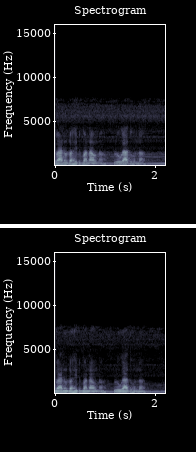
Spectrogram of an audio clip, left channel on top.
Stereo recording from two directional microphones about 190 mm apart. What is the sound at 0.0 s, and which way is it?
Speech, 35° right (ahead or behind).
